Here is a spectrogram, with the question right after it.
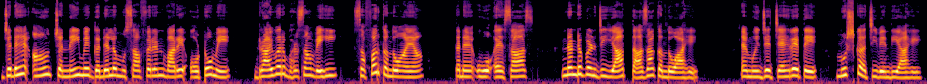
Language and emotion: Sindhi, happy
